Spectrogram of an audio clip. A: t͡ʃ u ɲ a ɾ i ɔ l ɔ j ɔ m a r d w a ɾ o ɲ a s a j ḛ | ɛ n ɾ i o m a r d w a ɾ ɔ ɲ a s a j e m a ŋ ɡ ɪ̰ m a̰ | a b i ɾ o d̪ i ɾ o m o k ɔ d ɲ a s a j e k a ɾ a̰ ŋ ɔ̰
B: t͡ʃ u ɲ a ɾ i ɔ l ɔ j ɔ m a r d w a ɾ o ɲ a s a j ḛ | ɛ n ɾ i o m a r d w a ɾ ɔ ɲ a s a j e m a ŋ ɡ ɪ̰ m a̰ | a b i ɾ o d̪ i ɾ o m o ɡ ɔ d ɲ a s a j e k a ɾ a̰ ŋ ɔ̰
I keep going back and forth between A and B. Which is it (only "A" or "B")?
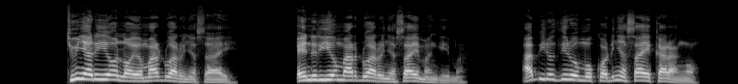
A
